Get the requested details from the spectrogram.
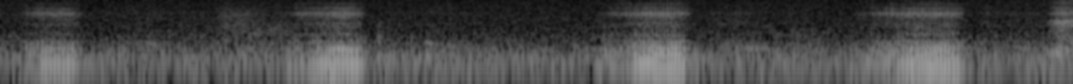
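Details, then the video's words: A sleeping puppy snores in deep, rough rasps, four long breaths each lasting about half a second, spaced roughly every one and a half seconds, with breathy hiss in between. "Puppy Snoring"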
